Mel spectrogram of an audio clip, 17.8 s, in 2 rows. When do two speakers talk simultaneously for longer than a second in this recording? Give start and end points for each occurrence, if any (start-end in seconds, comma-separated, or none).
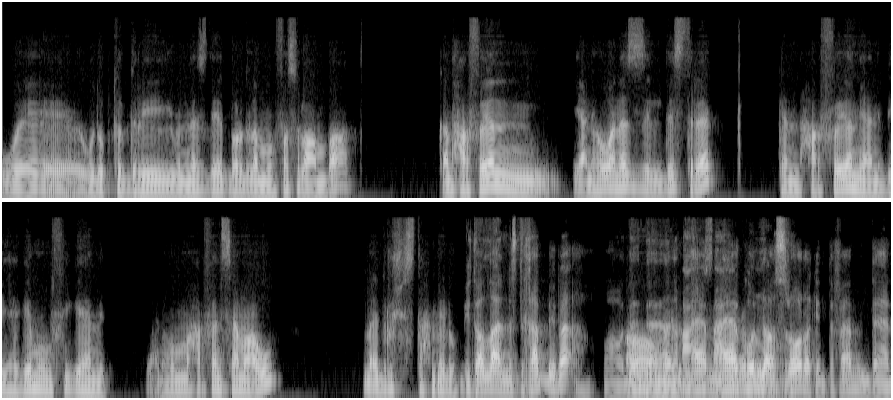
15.1-16.8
